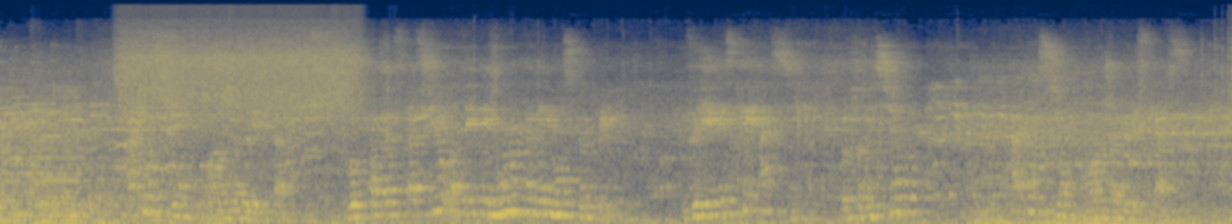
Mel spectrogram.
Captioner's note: ride announcement in French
